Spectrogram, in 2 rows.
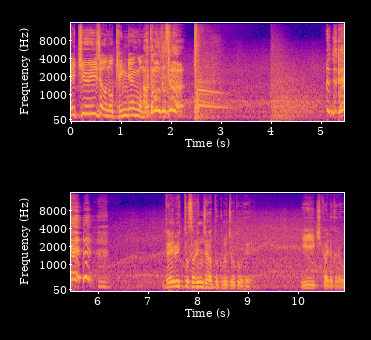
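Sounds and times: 
speech: 0.0s - 2.7s, 5.4s - 6.3s, 7.3s - 9.4s, 10.0s - 10.9s
crackling railgun sniper shot with warbling electric whine: 2.4s - 7.1s
dull bullet impact: 2.5s - 3.0s, 4.0s - 5.2s.

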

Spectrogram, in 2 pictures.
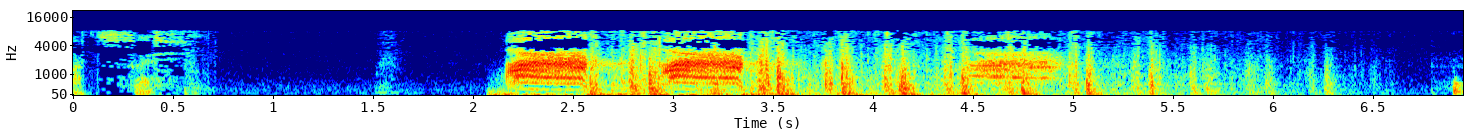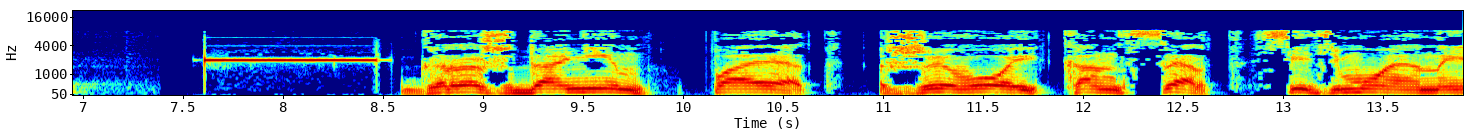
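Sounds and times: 
speech: 0.0s - 0.8s, 8.7s - 13.8s
raven cawing with harsh raspy croaks: 2.1s - 6.5s.

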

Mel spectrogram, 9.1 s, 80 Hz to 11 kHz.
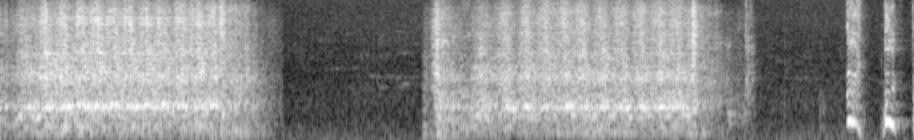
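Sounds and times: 
car engine starting, revving and driving off: 0.0s - 2.8s, 4.2s - 7.4s.

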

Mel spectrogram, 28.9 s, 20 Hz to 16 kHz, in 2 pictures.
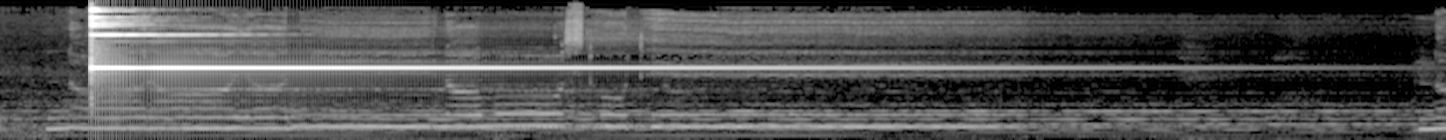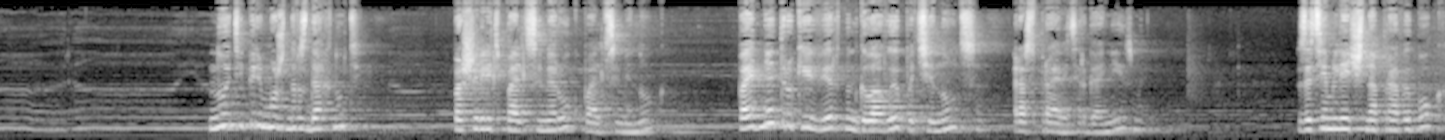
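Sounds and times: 
small bell struck during a guided relaxation session: 0.9s - 9.0s
speech: 16.6s - 18.2s, 19.0s - 21.1s, 21.8s - 26.0s, 27.4s - 28.9s.

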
